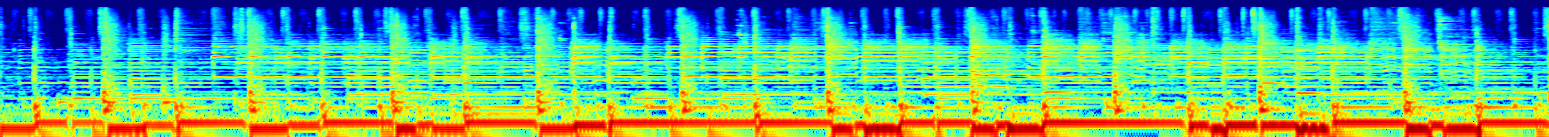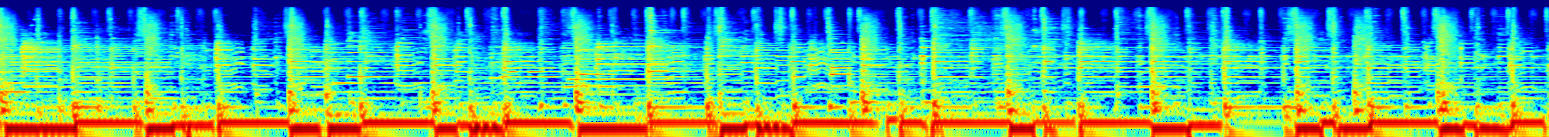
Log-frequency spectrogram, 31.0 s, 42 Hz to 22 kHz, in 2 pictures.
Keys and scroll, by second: 0.0 4, 15.2 ctrl+z, 26.3 ctrl+F1, 27.9 ,.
